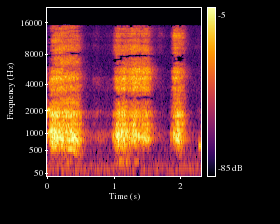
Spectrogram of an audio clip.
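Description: A person breathing out hard: two long, breathy exhales of about half a second each, and a short third one near the end.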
